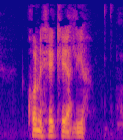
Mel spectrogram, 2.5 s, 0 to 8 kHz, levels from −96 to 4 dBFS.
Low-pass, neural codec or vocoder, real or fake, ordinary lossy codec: 7.2 kHz; none; real; MP3, 32 kbps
